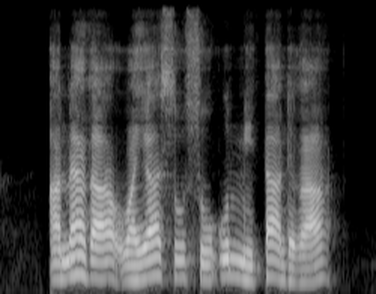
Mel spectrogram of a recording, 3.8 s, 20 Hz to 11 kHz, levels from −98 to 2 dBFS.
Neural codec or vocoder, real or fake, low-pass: codec, 44.1 kHz, 1.7 kbps, Pupu-Codec; fake; 9.9 kHz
